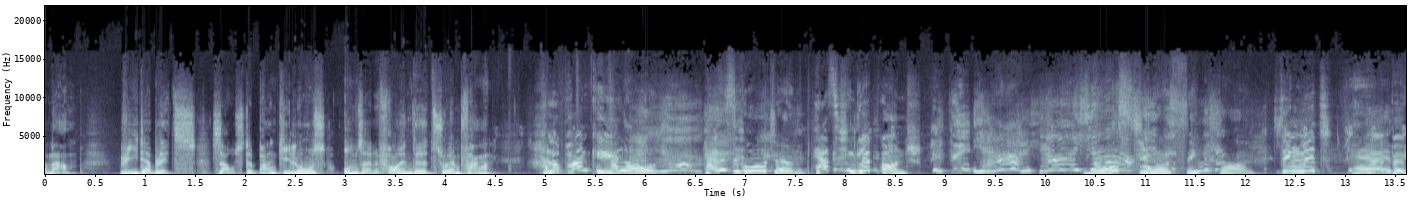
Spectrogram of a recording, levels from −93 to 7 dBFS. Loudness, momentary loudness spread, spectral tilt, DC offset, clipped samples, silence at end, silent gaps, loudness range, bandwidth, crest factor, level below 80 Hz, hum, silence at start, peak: -11 LUFS; 9 LU; -5 dB/octave; under 0.1%; 0.3%; 0 s; none; 3 LU; 15.5 kHz; 12 dB; -30 dBFS; none; 0 s; 0 dBFS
